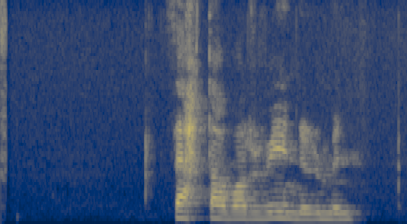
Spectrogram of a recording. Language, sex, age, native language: Icelandic, male, 8, Icelandic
